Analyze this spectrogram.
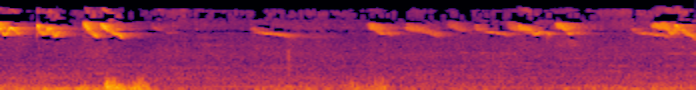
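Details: Japanese white-eye in contest trap singing: opening loud high twitters, a soft low thump, then a string of quieter thin slurred notes building again toward the end.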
